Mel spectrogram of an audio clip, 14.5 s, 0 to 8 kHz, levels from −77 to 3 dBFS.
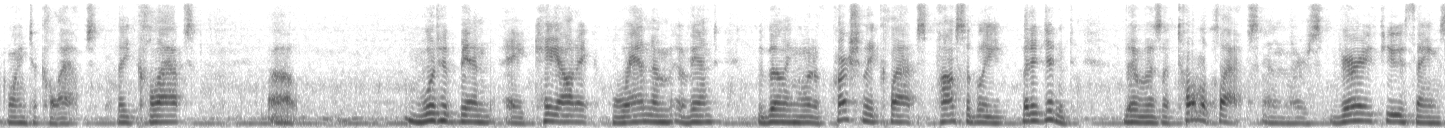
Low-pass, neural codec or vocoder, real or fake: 7.2 kHz; codec, 16 kHz, 4 kbps, FreqCodec, smaller model; fake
